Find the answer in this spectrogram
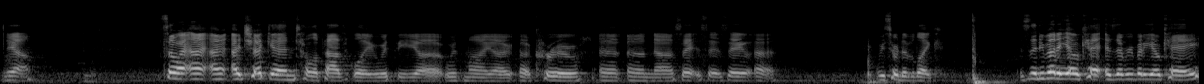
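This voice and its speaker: With a dark, mellow tone, a woman of medium pitch speaks at a moderate pace, her intonation lively and her loudness swinging widely. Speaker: tabletop roleplaying game player, podcast cast member. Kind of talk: live panel recording of a roleplaying game, casual and playful. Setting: stage with audience at a convention.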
